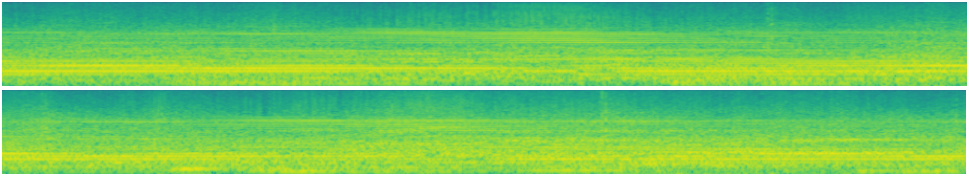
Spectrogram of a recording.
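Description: A girl singing Carnatic music into a hand-held microphone, holding long, steady notes that step to a new pitch a couple of times.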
